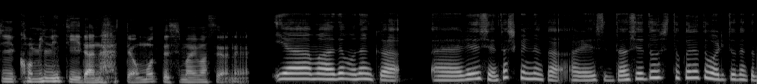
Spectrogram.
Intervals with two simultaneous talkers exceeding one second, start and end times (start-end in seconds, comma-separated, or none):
none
